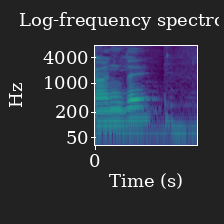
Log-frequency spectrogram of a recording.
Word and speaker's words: Hyundai: /Did I pronounce it correctly?/ [T]: Yeah, Hyundai.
